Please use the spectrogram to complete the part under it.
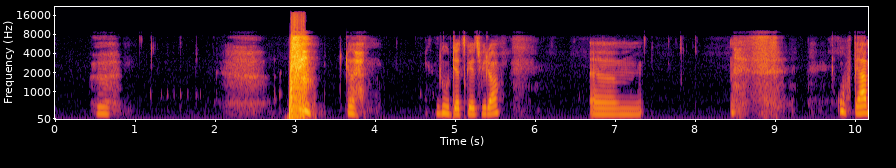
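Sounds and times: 
speech: 0.5s - 0.9s, 3.0s - 4.0s, 4.8s - 5.9s, 6.7s - 7.5s, 8.4s - 8.7s, 9.8s - 10.1s
quiet inhaling breaths: 2.0s - 2.8s, 5.7s - 6.1s
short voiced exhale: 2.1s - 2.6s
person sneezing: 2.9s - 3.2s.

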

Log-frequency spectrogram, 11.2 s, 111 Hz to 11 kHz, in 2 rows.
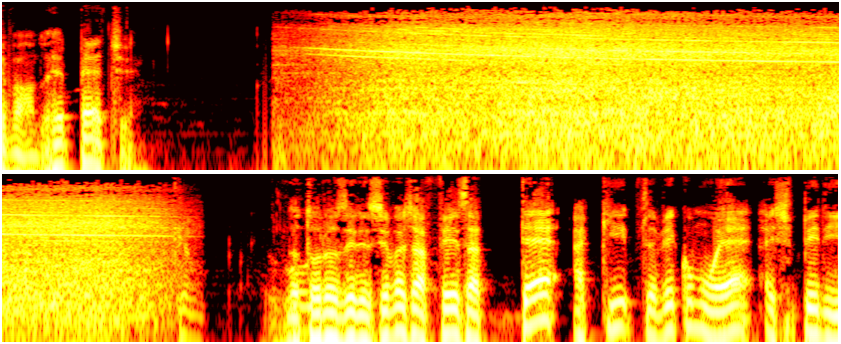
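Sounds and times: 
speech: 0.0s - 1.0s, 7.4s - 11.1s
jet engine roar with a high whining tone: 1.8s - 7.0s.

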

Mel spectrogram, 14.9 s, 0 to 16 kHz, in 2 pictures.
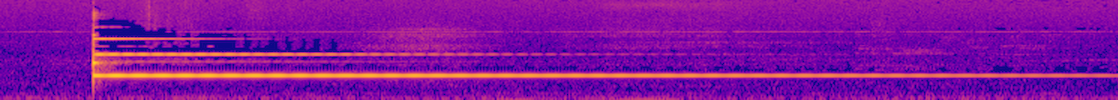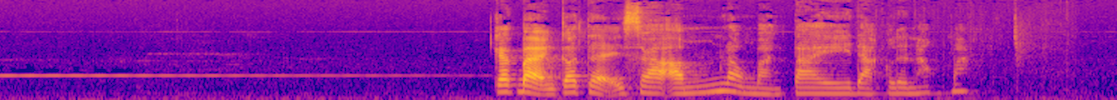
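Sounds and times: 
single bell struck and ringing with a clear sustained tone: 0.6s - 10.7s
speech: 10.8s - 14.0s.

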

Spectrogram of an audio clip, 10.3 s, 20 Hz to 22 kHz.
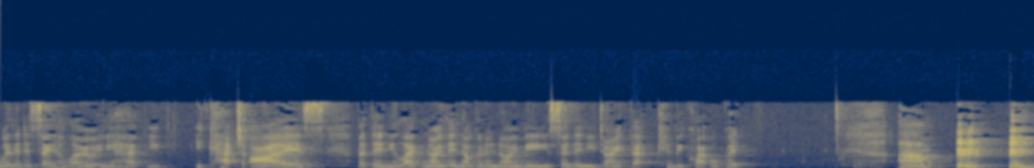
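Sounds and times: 
speech: 0.0s - 7.5s, 8.4s - 10.3s
person clearing throat: 9.6s - 10.3s.

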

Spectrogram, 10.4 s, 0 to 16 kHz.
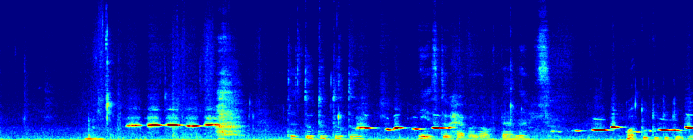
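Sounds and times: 
speech: 1.3s - 1.9s, 4.4s - 8.3s, 9.4s - 10.3s
person whistling a short steady tune: 1.9s - 3.5s, 5.4s - 6.8s, 8.4s - 10.3s
breathy exhale: 3.2s - 4.0s.

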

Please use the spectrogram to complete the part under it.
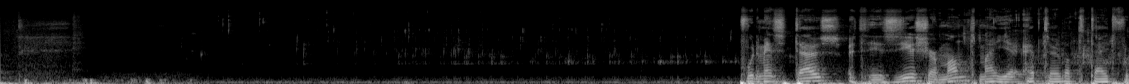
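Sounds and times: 
boiling water trickling and splashing from a samovar tap into a cup: 2.3s - 11.2s
speech: 7.5s - 11.2s.

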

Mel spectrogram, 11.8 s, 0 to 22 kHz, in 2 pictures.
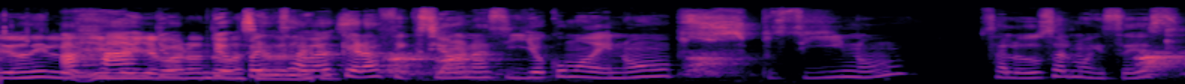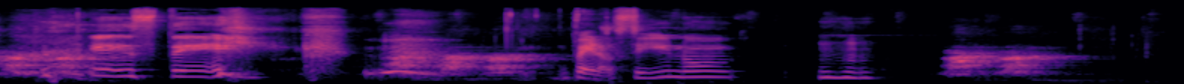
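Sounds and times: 
speech: 0.0s - 10.8s
dogs barking: 1.7s - 2.6s, 3.4s - 3.8s, 5.6s - 6.6s, 8.0s - 8.8s, 10.6s - 11.4s
laughter: 5.8s - 8.2s.

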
